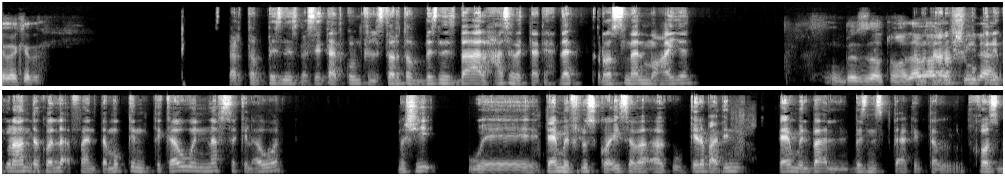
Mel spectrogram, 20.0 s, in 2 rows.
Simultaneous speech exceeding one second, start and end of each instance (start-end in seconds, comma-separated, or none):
9.1-10.5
